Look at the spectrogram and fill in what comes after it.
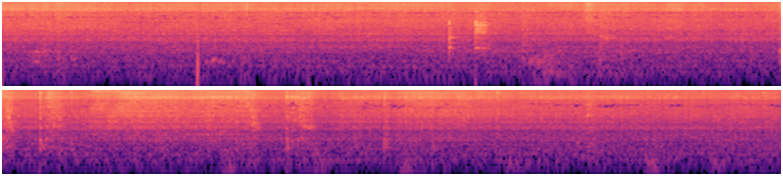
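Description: Chopped tomatoes sizzling in hot oil in a kadai while being stirred with a steel spatula, with a steady frying hiss and a few sharp scrapes and knocks of the spatula against the pan. The tomatoes have softened and are being fried down with added ground masala.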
